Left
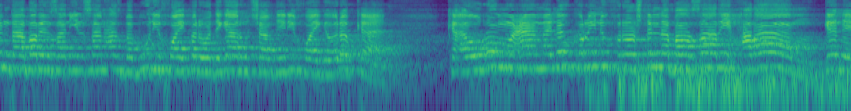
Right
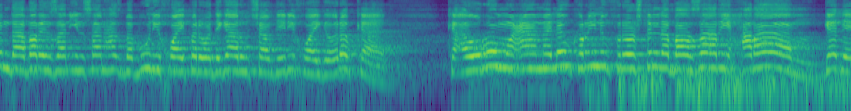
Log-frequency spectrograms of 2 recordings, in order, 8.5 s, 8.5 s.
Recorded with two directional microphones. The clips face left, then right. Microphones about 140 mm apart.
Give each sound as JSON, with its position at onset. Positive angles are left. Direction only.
{"t": 0.0, "sound": "speech", "side_deg": -40}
